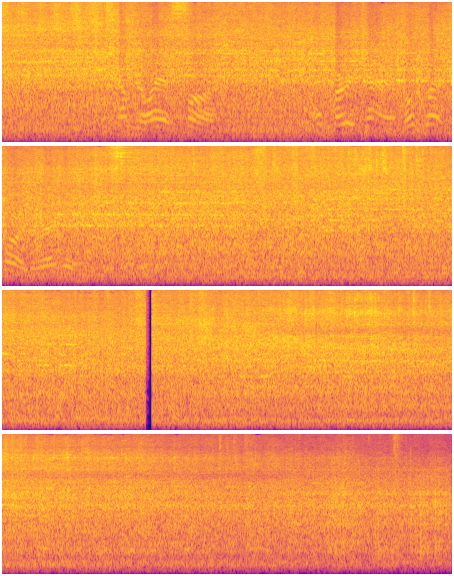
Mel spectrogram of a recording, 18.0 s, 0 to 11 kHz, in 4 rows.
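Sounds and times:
freight train wheels on track: 0:00.0 - 0:18.0.

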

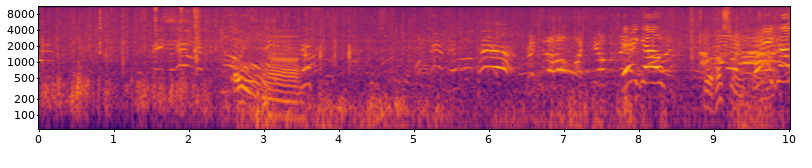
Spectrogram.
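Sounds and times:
faint voices calling out: 0:01.9 - 0:10.0.

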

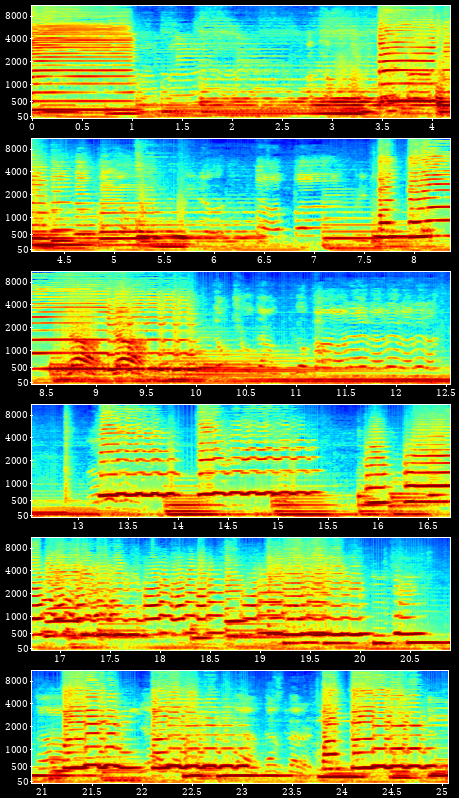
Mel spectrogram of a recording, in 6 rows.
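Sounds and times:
saxophone melody: 0:00.0 - 0:12.4, 0:13.1 - 0:25.0
keyboard: 0:00.0 - 0:25.0
sustained bass notes: 0:00.0 - 0:25.0.

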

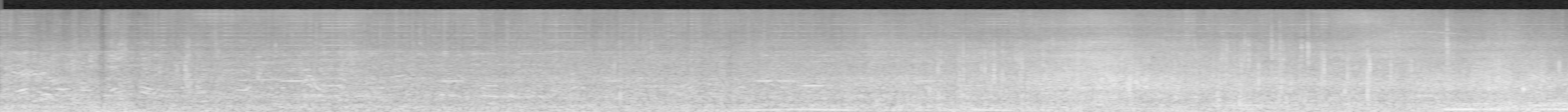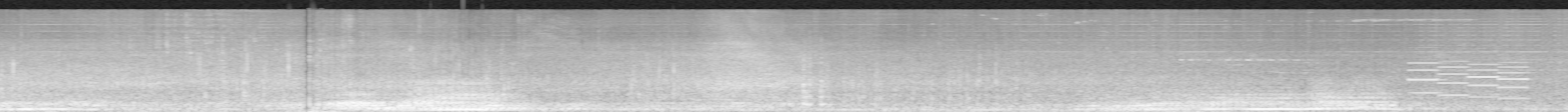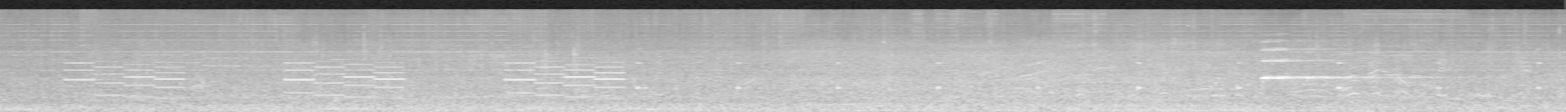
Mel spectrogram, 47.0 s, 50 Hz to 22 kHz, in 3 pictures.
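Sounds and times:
cars driving past: 0:00.0 - 0:47.0
roadway hum: 0:00.0 - 0:47.0
falling electronic tones: 0:26.4 - 0:38.0, 0:43.7 - 0:45.9.

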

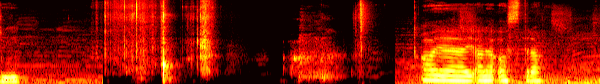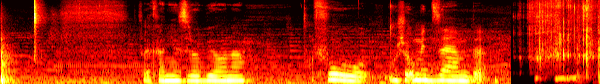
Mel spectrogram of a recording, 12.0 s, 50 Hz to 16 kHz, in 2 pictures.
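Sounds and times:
biting into raw onion: 0:01.0 - 0:02.2, 0:11.1 - 0:12.0
crunchy chewing: 0:11.1 - 0:12.0.

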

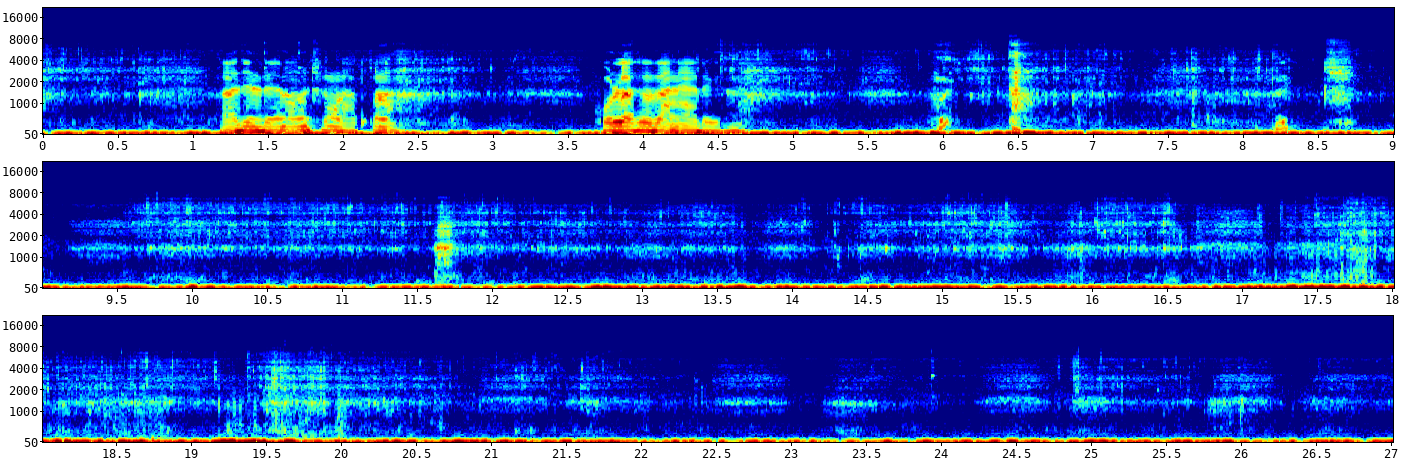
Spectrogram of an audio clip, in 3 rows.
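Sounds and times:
paddle strokes in water: 0:00.0 - 0:03.6, 0:04.2 - 0:27.0
low rumble: 0:00.0 - 0:27.0.

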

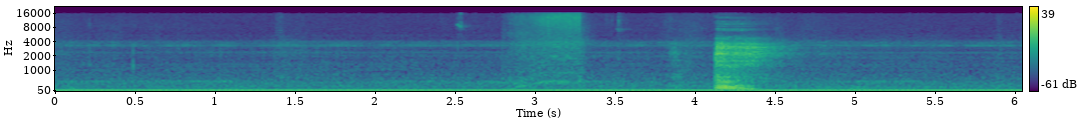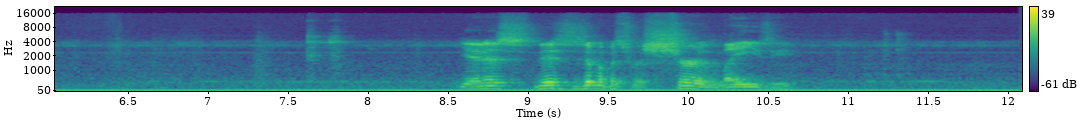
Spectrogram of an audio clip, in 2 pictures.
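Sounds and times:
steady low hum: 0:00.0 - 0:12.0
zipper rasp: 0:02.8 - 0:03.4.

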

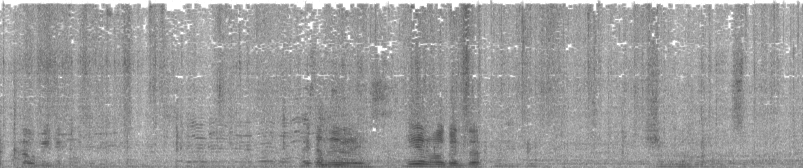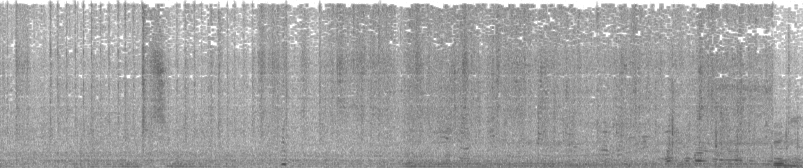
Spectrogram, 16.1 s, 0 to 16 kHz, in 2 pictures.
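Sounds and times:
indistinct voices talking: 0:00.0 - 0:16.0.

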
